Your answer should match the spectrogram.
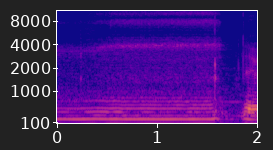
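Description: Camera lens zoom motor whirring steadily as the lens zooms in, stopping abruptly just before the end.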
